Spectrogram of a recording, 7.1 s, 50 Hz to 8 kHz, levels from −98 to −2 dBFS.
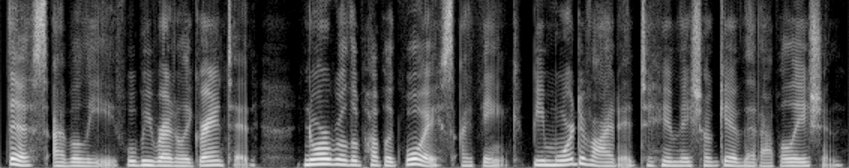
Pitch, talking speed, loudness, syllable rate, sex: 190 Hz, 205 wpm, -19 LUFS, 5.6 syllables/s, female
